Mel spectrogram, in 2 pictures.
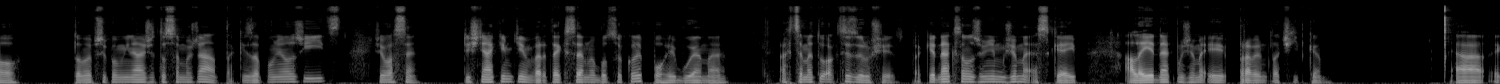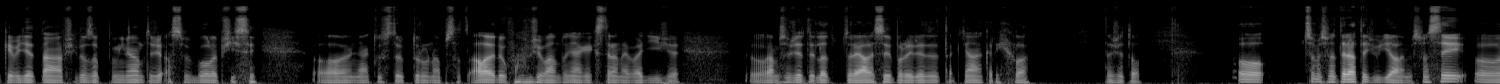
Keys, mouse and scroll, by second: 2.6 right click, 5.2 g, 12.4 right click, 26.7 middle click.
